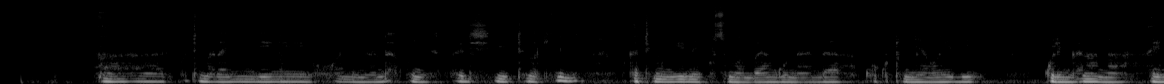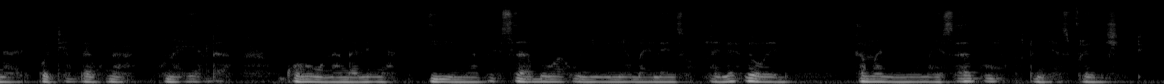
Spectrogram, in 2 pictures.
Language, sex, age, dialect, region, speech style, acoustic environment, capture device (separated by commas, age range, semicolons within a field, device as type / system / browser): Swahili, male, 25-34, Tanzania - Dar es Salaam, Tanzania, relaxed, people talking, mobile / Linux / Chrome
